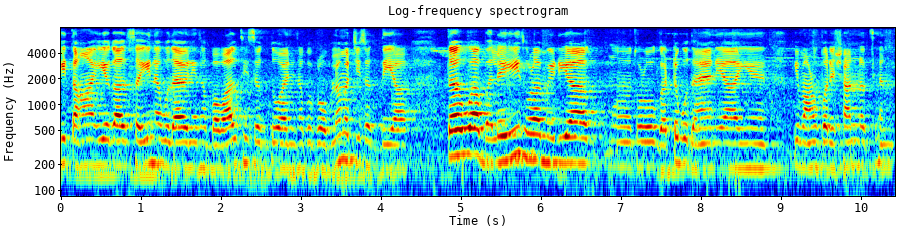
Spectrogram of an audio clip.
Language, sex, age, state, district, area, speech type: Sindhi, female, 60+, Uttar Pradesh, Lucknow, rural, spontaneous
